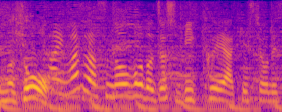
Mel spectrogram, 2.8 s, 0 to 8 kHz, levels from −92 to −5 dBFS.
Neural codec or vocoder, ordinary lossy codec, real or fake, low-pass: none; none; real; none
